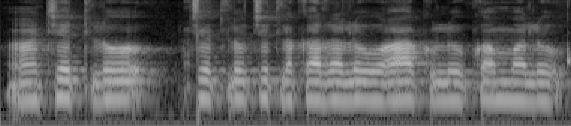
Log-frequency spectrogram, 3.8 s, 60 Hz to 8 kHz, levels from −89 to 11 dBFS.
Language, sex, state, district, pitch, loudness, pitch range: Telugu, female, Andhra Pradesh, Srikakulam, 170 Hz, -24 LUFS, 165-175 Hz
